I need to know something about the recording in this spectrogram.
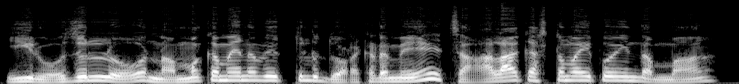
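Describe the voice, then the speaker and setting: An actor playing a kindly, trusting older father in a storybook tale, speaking gently. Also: a little high, lively intonation, a little fast, dry recording, studio quality. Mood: fatherly.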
